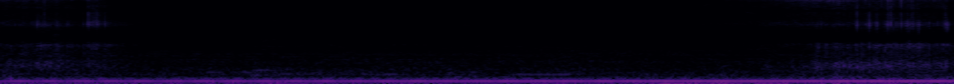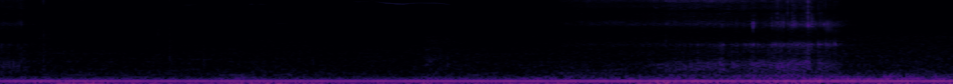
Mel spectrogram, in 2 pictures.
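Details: Soft, steady rhythmic snoring from a sleeping Persian cat, a snore breath every few seconds, over a constant low hum.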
